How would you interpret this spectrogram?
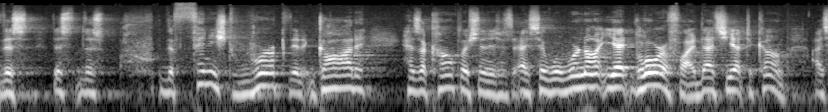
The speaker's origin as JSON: {"language": "English", "country": "United States", "said": "I'm still an American. I'm still a male. I still speak English."}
